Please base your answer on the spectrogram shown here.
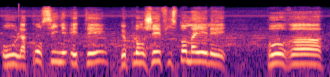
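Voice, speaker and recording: A man's voice: high voice, unhurried, slight background noise. A man giving live football commentary in broken phrases, often hesitating as he searches for words.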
